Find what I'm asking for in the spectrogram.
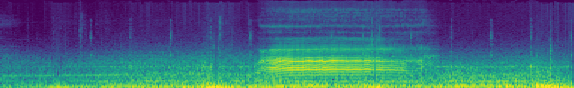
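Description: An electric SUV launched hard in sport mode, heard from inside the cabin: a rising electric motor whine swells over the road rumble for about a second and a half, then fades, with a brief exclamation from a passenger.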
